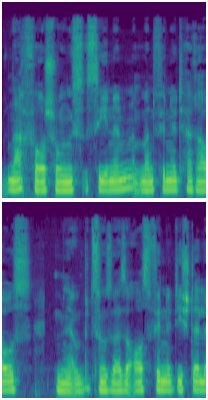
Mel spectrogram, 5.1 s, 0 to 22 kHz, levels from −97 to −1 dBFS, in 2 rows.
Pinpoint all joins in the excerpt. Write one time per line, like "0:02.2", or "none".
0:01.6
0:03.1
